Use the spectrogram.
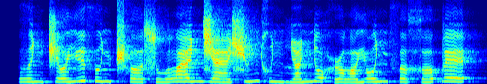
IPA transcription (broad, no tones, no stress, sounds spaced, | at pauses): ð ə ɲ t͡ʃ ʌː j ɪ θ ʊː ɲ ʈ͡ʂʰ ʌː s u lˠ æː ɲ ʑ æː ɕ ʊ ɲ x ʊ ɲ ʎ ɑ ɲ ɾ ɔ h ə˞ lˠ ə j ɔ ɲ θ ʌ x ʌ b ɛ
